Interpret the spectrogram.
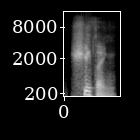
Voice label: "sheathing", American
